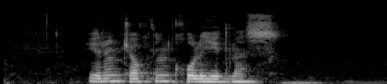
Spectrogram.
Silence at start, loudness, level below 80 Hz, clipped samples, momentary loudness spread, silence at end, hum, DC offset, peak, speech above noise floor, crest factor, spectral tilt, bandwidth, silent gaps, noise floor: 0.9 s; -22 LUFS; -46 dBFS; under 0.1%; 16 LU; 0.7 s; none; under 0.1%; -6 dBFS; 34 dB; 18 dB; -6.5 dB/octave; 11.5 kHz; none; -55 dBFS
